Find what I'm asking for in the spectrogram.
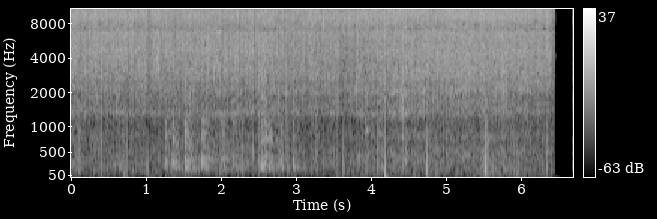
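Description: Sliced onion frying in a pan with bay leaf, a loud, constant close sizzle with scattered clicks from stirring; the sound cuts out abruptly near the end.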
